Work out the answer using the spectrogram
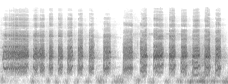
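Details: Red junglefowl calling for a mate, giving a long run of loud, harsh, clipped notes, about three to four per second, evenly spaced throughout with brief gaps.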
